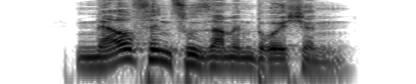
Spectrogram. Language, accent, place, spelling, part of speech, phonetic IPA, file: German, Germany, Berlin, Nervenzusammenbrüchen, noun, [ˈnɛʁfn̩t͡suˌzamənbʁʏçn̩], De-Nervenzusammenbrüchen.ogg
- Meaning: dative plural of Nervenzusammenbruch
